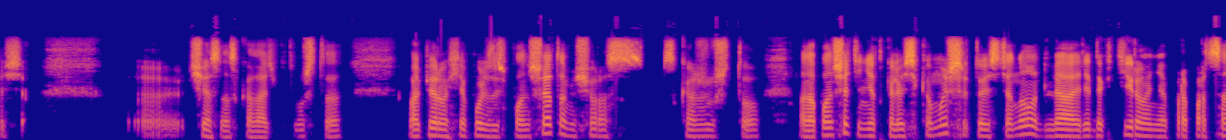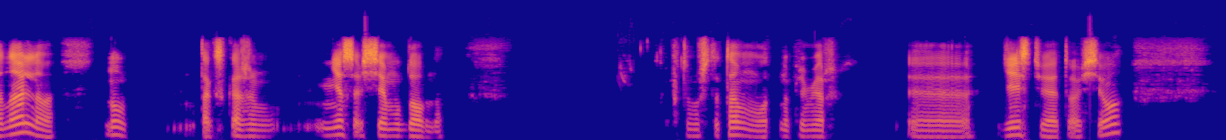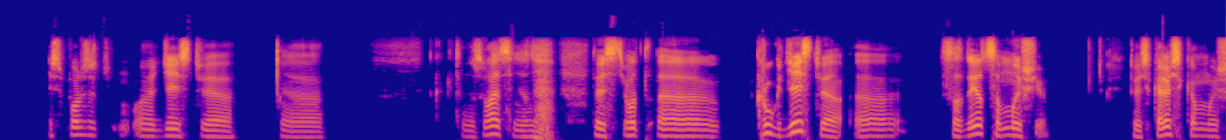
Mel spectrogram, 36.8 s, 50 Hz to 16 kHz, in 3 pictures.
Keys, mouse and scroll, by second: 0.9-2.7 drag, 4.2-5.7 middle drag, 12.0-14.7 drag, 14.7-17.2 middle drag, 17.2 click, 20.6 middle click, 28.2 middle click.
